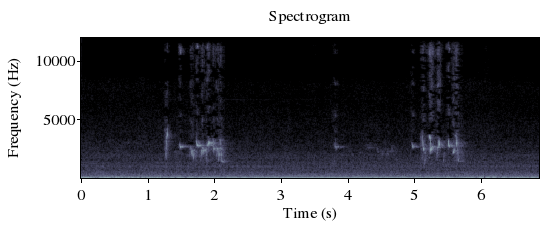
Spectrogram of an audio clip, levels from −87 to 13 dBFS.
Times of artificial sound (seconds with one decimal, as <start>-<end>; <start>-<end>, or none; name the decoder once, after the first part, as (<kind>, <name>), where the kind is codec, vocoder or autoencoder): none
